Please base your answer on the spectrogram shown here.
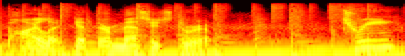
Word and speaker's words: tree: get their message through tree 5 ner nah it's not some Mega secret code it's the way Pilots pronounce certain numbers in their pilot English tree stands for three five for five and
